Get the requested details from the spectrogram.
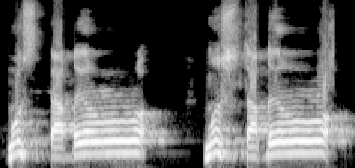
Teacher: रा में 2 बार की आवाज आनी चाहिए, सिर्फ हल्की सी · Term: तशदीद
